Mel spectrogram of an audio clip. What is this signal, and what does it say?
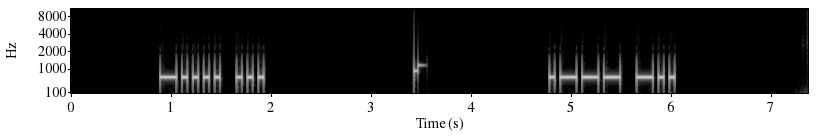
Morse code, heard as a keyed tone, about 22 wpm, 700 Hz. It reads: 6 S J D
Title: Two Challenging Letter-Number Combinations 22wpm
